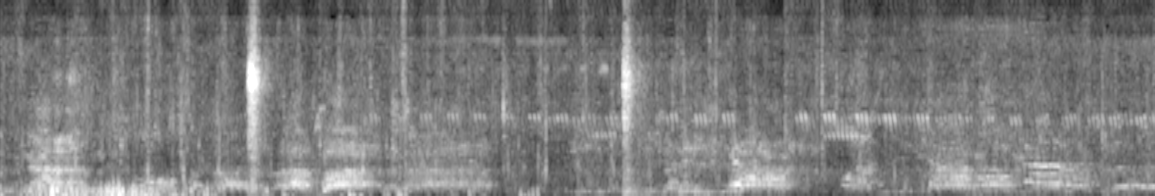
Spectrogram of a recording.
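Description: Footsteps of a group of runners patter on a track.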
